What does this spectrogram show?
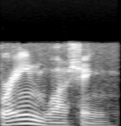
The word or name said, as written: brainwashing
